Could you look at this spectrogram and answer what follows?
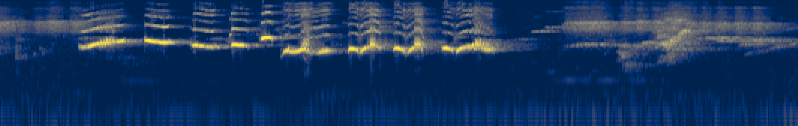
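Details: Full midday 'ngeplong' song of an Oriental magpie-robin, used to get other magpie-robins singing: a rapid burst of around a dozen clear whistled notes, rising and falling, followed by softer scratchy warbling.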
